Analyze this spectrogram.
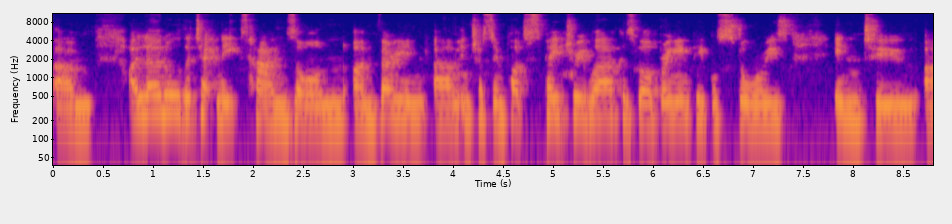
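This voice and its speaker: Speaking with a British accent, a woman keeps a medium pitch, a moderate pace and fairly even intonation. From UK. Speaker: bio artist; presenter. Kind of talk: online panel presentation. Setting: video call. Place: home room.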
